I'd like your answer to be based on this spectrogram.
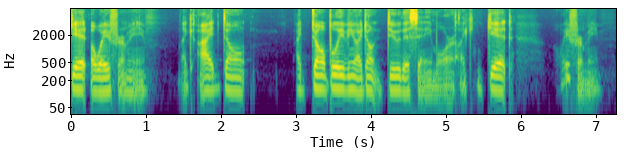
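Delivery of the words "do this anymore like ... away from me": normal talking voice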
